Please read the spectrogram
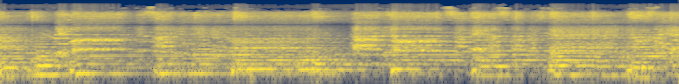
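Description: Music: a choir singing sustained chords over accompaniment.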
